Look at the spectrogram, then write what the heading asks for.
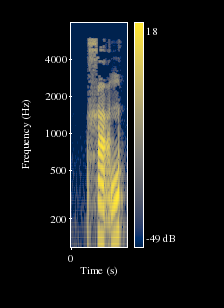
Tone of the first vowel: low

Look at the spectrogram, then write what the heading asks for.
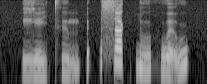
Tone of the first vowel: low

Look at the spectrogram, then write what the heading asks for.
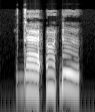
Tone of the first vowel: low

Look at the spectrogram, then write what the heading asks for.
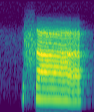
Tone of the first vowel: low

